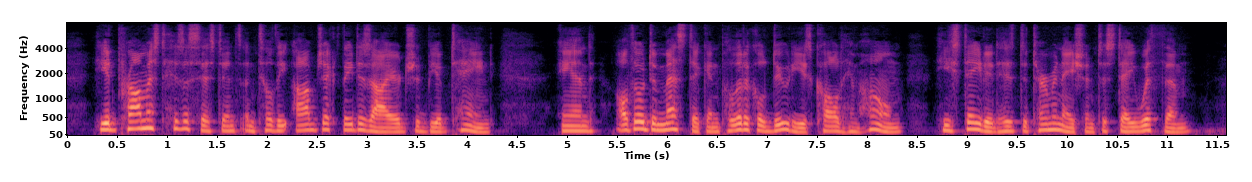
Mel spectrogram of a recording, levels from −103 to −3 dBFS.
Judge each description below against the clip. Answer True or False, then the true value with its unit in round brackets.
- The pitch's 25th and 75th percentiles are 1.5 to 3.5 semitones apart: False (5.0 semitones)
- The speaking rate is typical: True (155 wpm)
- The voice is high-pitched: False (135 Hz)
